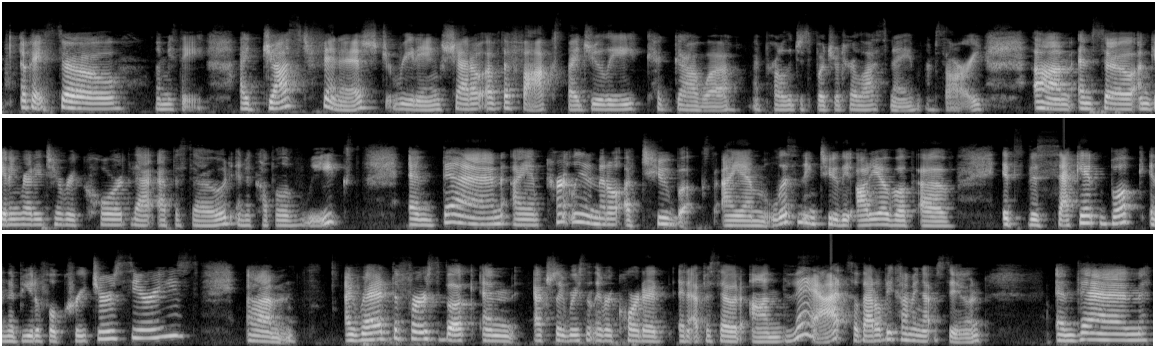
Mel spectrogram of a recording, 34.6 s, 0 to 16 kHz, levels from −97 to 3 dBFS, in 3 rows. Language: English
